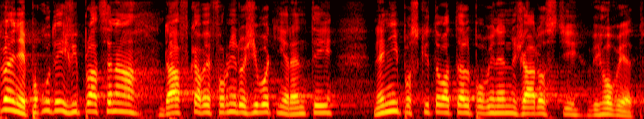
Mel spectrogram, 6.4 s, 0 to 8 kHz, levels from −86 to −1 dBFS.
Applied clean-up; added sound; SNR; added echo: none; none; none; none.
